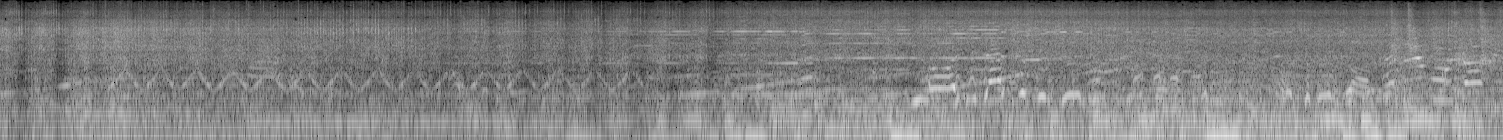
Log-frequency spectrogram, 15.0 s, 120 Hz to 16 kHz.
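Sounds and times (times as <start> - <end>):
crowd noise: 0.0 - 15.0
siren warbling: 0.0 - 15.0.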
